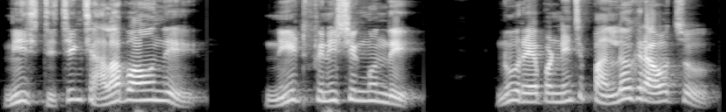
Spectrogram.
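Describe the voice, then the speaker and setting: An actor as a lively-pitched man in a story. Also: fairly quick. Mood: businesslike. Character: men around the heroine: doctor, boutique owner, meek husband. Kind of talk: dramatised moral story voice acting.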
